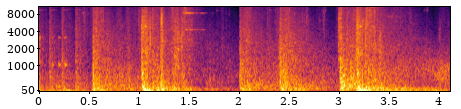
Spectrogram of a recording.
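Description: Gunshots crack from a video game.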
